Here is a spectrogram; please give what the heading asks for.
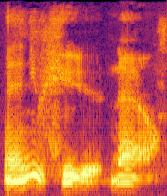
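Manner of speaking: low, slow demonic growl. Retold or imitated. GPS greeting him as a demon, slow and low. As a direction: drag it out like a demon. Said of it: "it goes".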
